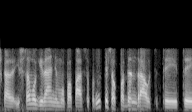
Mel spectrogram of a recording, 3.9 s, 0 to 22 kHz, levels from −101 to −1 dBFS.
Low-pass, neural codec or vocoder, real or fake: 3.6 kHz; none; real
